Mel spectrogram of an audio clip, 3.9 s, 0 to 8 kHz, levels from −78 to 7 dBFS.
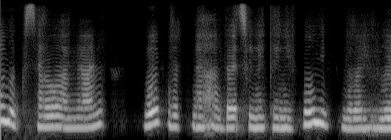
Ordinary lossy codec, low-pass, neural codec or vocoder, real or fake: none; 7.2 kHz; codec, 16 kHz, 0.5 kbps, FreqCodec, smaller model; fake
